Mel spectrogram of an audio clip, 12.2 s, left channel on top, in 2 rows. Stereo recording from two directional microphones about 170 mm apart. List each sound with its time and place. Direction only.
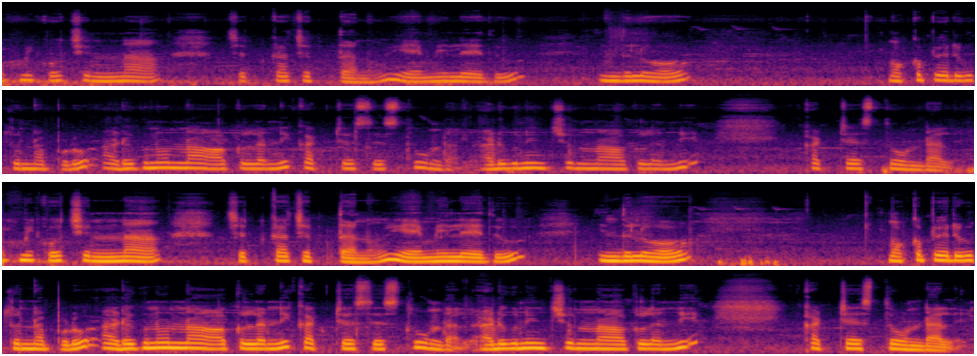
0.1 s speech: 20° right (ahead or behind)
5.5 s speech: 15° right (ahead or behind)
6.9 s speech: 10° right (ahead or behind)
7.2 s speech: 20° right (ahead or behind)
10.6 s speech: 10° right (ahead or behind)
11.0 s speech: 20° right (ahead or behind)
